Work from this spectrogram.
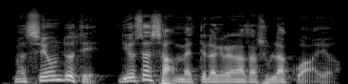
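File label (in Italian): "di osa sa", dialettale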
